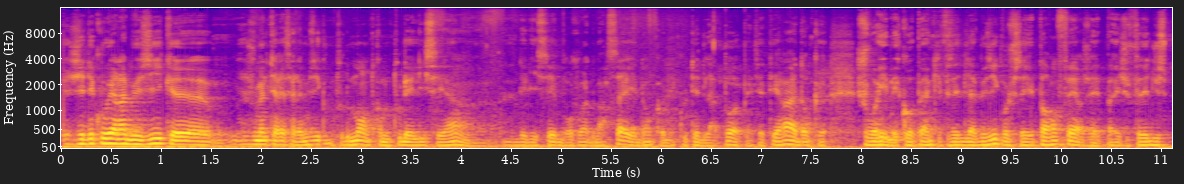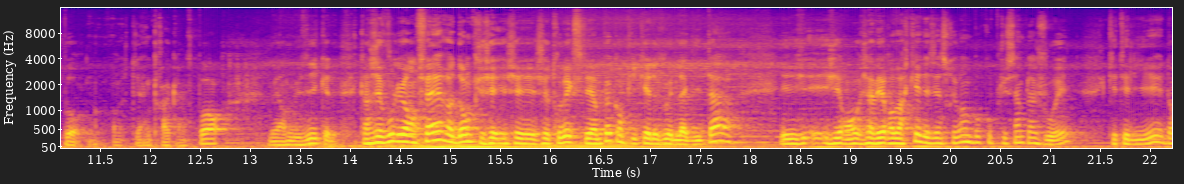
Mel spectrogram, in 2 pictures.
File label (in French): Dulcimere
